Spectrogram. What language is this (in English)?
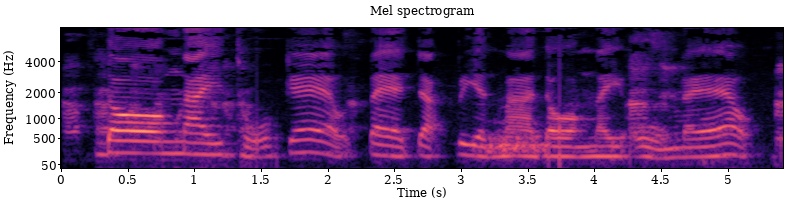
Thai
